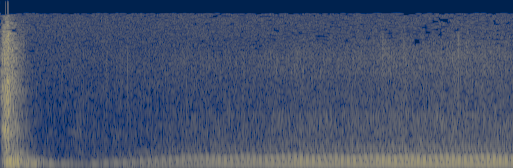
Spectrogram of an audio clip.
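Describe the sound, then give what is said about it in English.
A taxi engine kicks in with a brief loud burst, then settles into a steady low droning hum that rises slightly in pitch and holds as the taxi is driven as fast as it can go to India House, with no voices. “Driver, take us to India House just as fast as you can.”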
